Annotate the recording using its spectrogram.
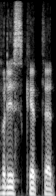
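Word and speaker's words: βρίσκεται: Pou vriskete tora. Very good. Pou vriskete tora. So the ete ending actually sounds like the plural you ending. No, it's spelled differently, but it sounds exactly the same.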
